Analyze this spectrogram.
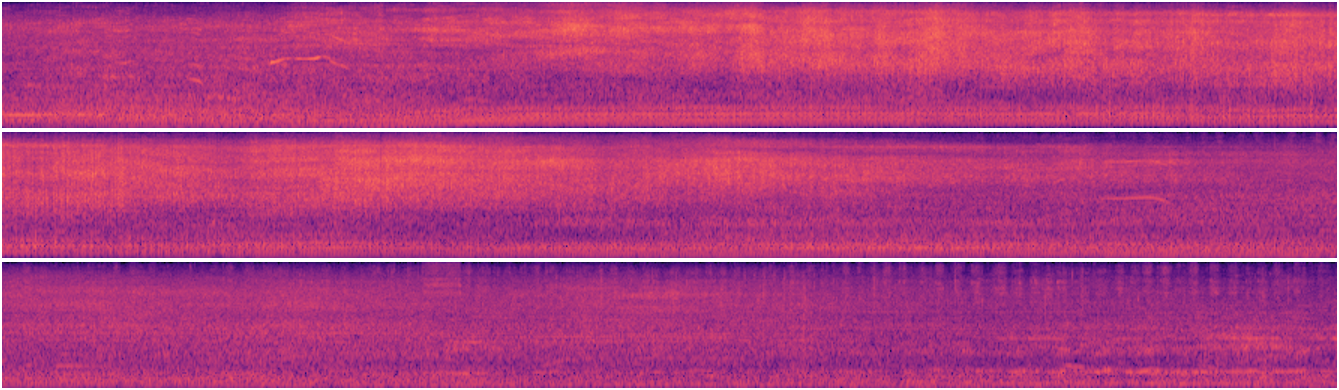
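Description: Spray hisses as a racing boat skims over water.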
